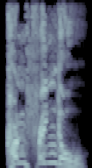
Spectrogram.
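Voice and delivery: very high, drawn-out screamed spell. A narrator's reading. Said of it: "Hermione screamed".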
